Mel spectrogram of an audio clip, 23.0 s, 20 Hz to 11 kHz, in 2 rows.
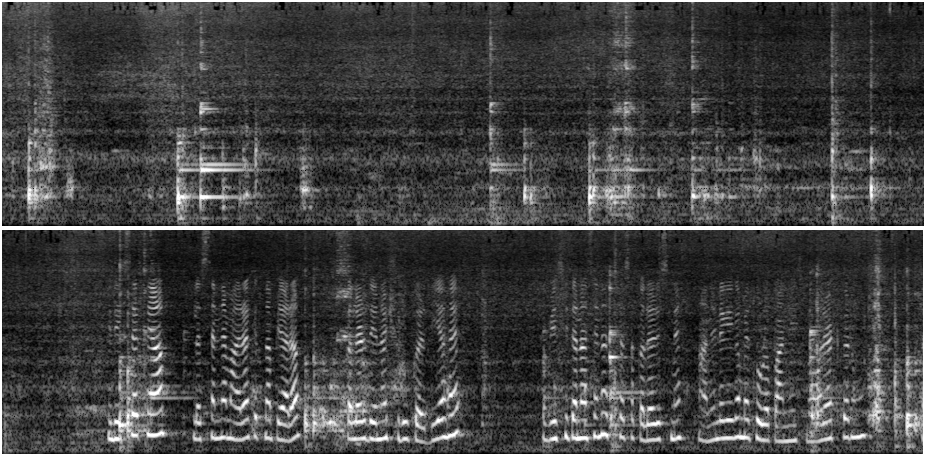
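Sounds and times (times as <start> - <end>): garlic sizzling in oil: 0.0 - 23.0
metal spoon scraping pan: 0.1 - 1.1, 6.1 - 9.7, 12.9 - 19.8, 20.6 - 23.0.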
